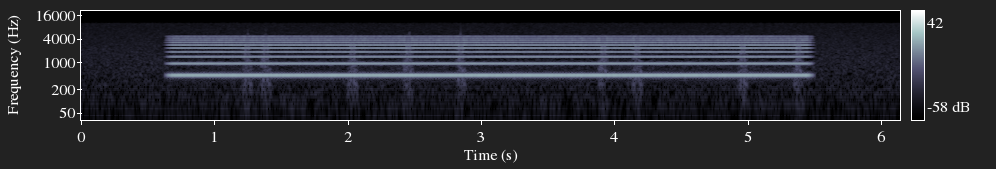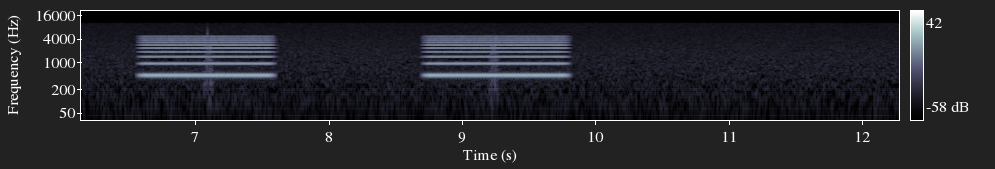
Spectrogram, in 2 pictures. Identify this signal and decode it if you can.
Ship horn signal, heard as a ship's horn, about 470 Hz. 1 long, 2 short. At sea: a vessel in fog that is sailing, fishing, towing or hampered.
